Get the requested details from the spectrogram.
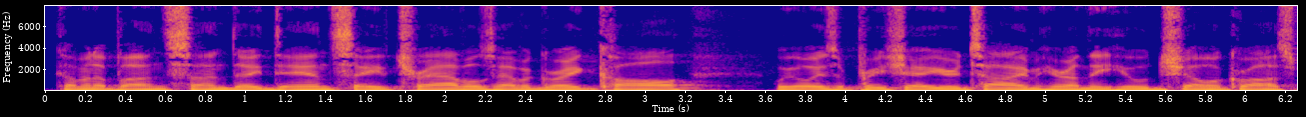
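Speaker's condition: No condition

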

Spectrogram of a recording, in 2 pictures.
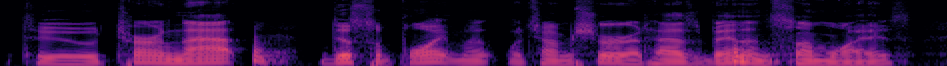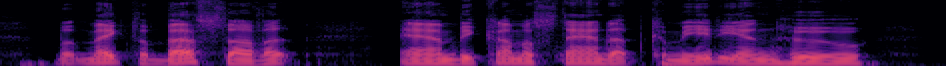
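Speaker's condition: No condition

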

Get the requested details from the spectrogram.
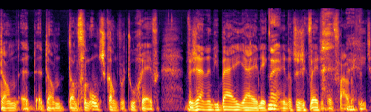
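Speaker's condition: No condition

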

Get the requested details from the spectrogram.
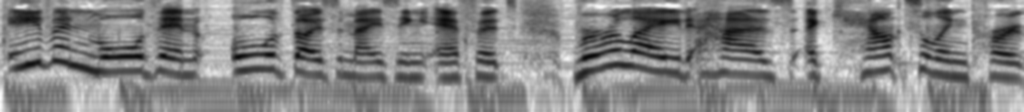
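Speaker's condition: No condition

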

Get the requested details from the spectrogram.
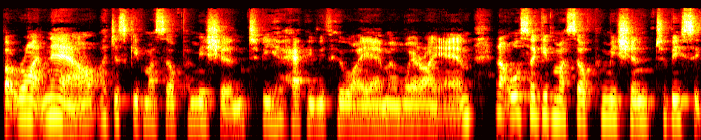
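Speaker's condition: No condition

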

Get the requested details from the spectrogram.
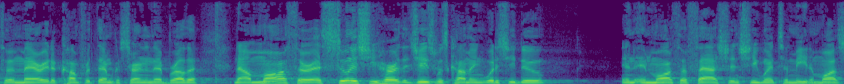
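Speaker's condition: No condition

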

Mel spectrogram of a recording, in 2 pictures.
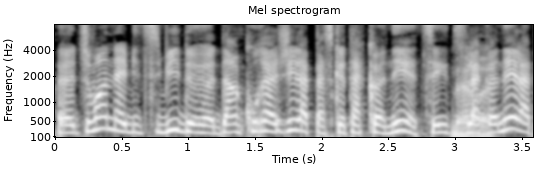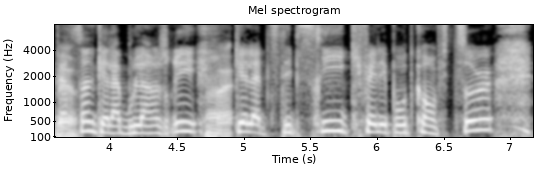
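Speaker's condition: No condition

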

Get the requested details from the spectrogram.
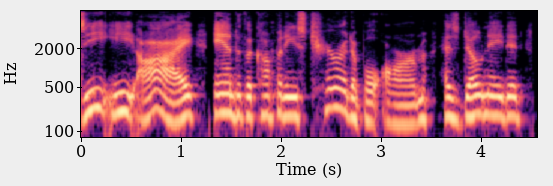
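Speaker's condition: No condition

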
